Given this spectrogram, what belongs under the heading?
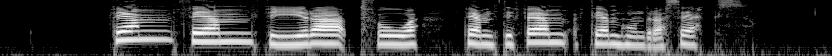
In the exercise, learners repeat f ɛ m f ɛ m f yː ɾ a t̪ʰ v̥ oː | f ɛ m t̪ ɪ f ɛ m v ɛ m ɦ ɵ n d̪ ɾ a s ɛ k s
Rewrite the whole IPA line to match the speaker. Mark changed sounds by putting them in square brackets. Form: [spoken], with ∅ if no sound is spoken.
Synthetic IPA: f ɛ m f ɛ m f yː ɾ a t̪ʰ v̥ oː | f ɛ m t̪ ɪ f ɛ m [f] ɛ m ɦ ɵ n d̪ ɾ a s ɛ k s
